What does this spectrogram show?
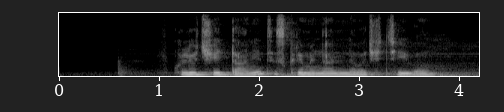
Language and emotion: Russian, neutral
